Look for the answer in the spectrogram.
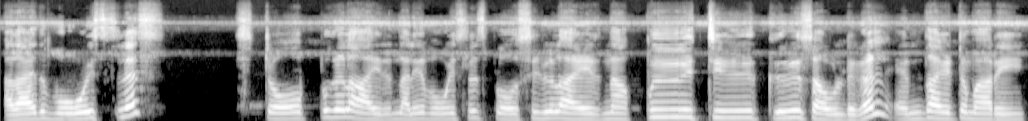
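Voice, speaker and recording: A male teacher, lecturing in a classroom, quizzing his students and repeating each point, slowing down on key terms. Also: high voice, steady tone, mellow, no echo.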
